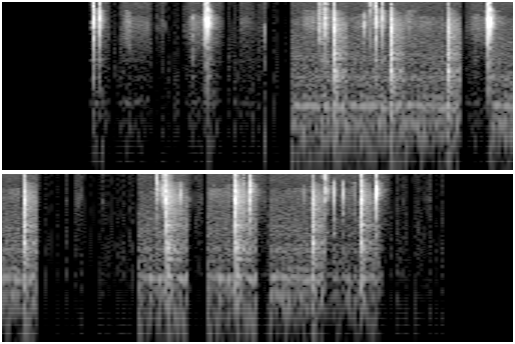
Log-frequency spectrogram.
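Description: Small plastic toy's footsteps: light clicking taps, a couple of single clicks and then two quick runs of about a second and a half each, with a faint steady tone under the runs.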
